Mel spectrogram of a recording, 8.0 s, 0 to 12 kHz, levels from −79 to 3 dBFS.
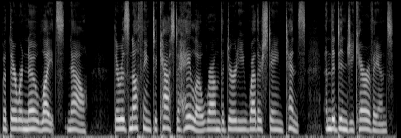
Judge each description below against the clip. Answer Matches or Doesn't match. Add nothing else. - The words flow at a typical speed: Matches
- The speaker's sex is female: Matches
